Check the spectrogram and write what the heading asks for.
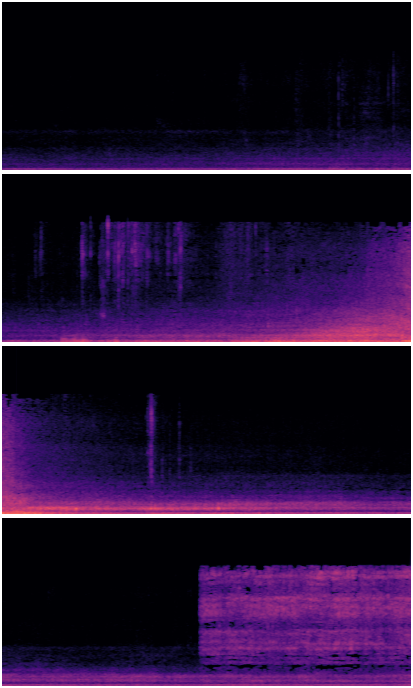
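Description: A car driving past: the sound builds from about four seconds in, is loudest around the middle, then fades away. Near the end a steady hiss sets in abruptly.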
